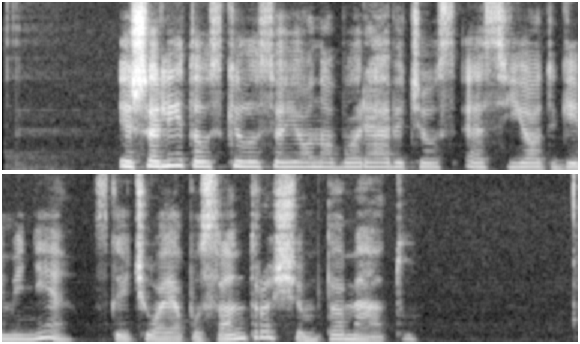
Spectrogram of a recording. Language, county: Lithuanian, Kaunas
